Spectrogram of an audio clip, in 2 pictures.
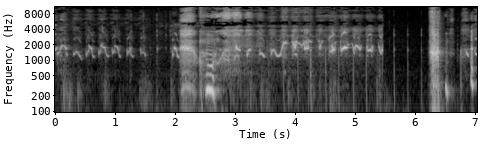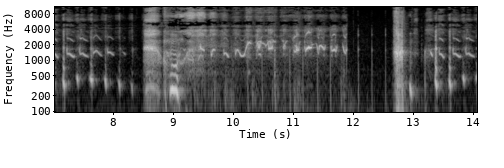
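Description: Young women laughing and giggling in quick high-pitched bursts, broken twice by abrupt cuts to silence; one stretch of the laughter is heard a second time.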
